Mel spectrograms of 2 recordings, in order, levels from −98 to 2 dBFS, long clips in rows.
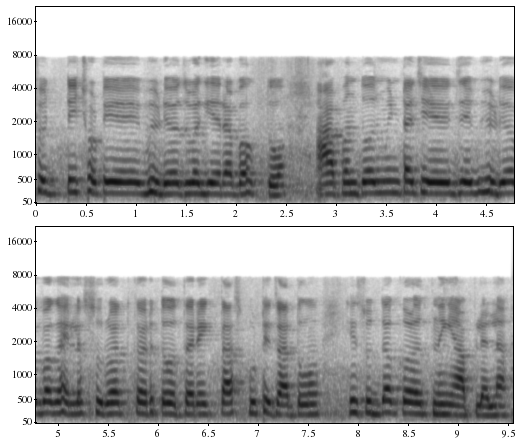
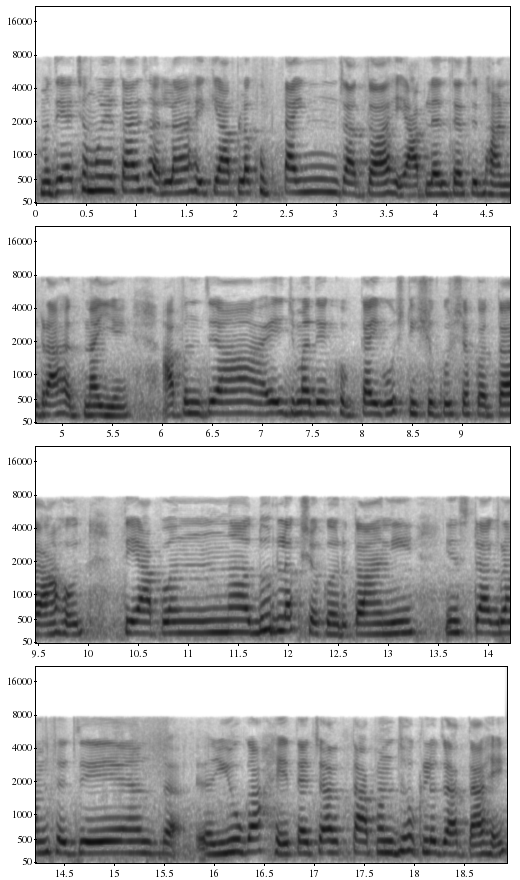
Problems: constant background noise, continuous background conversations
